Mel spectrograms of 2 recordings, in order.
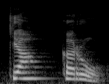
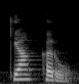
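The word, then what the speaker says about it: क्या करूँ: ಕ್ಯಾ ಕರು ಇಲ್ಲಿ ಕರು ಇಲ್ನೋಡಿ ಬಿಂದು ಬಂದಿದೆ ಮೂಗಲ್ಲಿ ಉಚ್ಚಾರಣೆ ಮಾಡೋ ರೀತಿ ಶಬ್ದ ಬರಬೇಕು ಕ್ಯಾ ಕರು ಕ್ಯಾ ಕರು ನಾನು ಏನ್ ಮಾಡ್ಲಿ ಮೇ ಕ್ಯಾ ಕರು?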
